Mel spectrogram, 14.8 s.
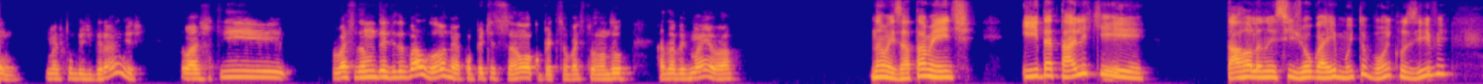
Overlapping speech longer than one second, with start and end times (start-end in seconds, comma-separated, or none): none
